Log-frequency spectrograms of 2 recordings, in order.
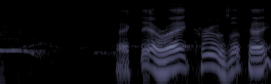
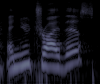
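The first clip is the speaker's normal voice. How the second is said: ordinary delivery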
